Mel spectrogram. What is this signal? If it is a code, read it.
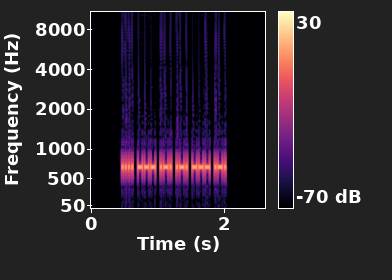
Morse code, heard as a keyed tone, about 47 wpm, 700 Hz. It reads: HORROR
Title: Six Letter Words - 50wpm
